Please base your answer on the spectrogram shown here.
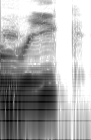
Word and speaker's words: Reek: Being Reek, the fear, the rhymes, reek, it rhymes with sneak, the pleading.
